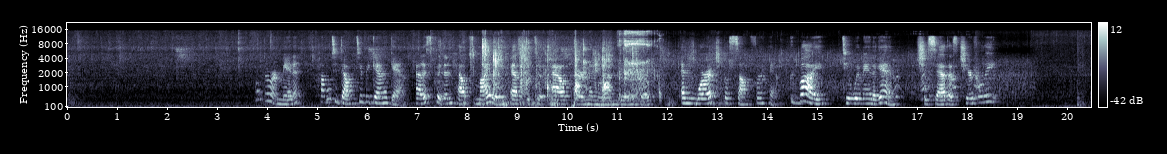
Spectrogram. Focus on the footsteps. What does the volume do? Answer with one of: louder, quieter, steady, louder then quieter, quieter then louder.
quieter.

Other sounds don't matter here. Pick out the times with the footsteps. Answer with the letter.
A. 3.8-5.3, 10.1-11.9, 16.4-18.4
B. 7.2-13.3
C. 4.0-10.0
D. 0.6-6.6
B.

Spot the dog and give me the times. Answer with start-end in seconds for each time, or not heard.
3.8-5.3, 10.1-11.9, 16.4-18.4.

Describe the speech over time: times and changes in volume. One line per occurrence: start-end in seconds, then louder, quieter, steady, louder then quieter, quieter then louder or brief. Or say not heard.
4.0-18.6 steady.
